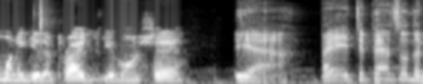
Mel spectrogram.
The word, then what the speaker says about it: Givenchy: What Givenchy, that's how you pronounce it. It's not Givenchy or whatever. Givenchy.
